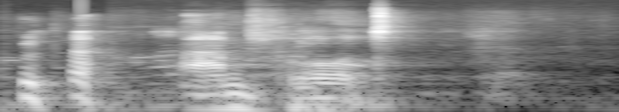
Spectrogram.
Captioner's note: German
